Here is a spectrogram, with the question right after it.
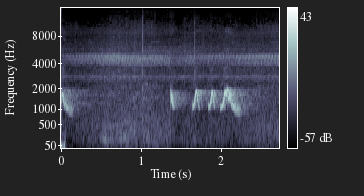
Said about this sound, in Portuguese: mas o João Corta-Pau é esse canto que vocês estão vendo aí que é fantástico. Ele fala literalmente João Corta-Pau.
